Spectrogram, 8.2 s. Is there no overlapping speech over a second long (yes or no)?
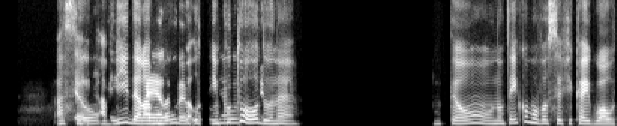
no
